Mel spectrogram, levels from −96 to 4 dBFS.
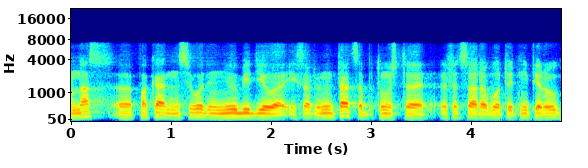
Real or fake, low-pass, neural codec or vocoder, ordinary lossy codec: fake; 7.2 kHz; codec, 24 kHz, 0.5 kbps, DualCodec; none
